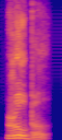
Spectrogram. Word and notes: rouble: Indian

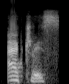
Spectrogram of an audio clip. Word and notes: actress: Indian

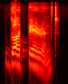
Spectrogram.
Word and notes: godparent: Indian

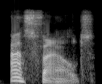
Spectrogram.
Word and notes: asphalt: British English

